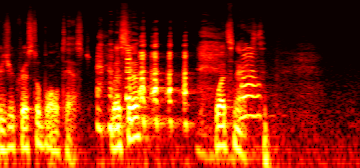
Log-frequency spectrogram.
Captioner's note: laughs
